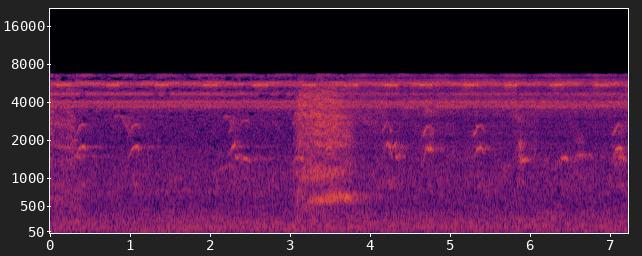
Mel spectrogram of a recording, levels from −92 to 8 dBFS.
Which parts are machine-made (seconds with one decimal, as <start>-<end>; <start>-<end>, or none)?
3.7-7.2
